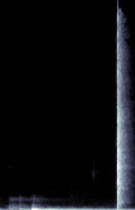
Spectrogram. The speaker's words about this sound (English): Will these pick this up if I clap here? Kind of. I'm going to just turn this one around so that I can clap for both.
